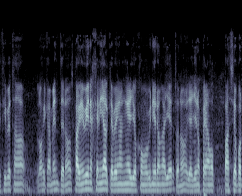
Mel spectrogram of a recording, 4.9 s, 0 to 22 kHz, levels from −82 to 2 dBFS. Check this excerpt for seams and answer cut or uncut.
cut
